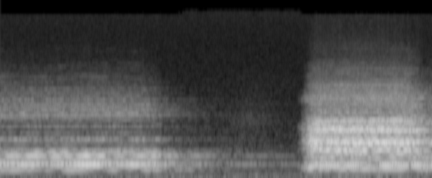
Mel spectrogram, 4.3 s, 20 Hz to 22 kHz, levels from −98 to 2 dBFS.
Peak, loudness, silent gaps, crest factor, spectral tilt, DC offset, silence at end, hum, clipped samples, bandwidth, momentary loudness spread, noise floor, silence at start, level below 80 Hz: -6 dBFS; -19 LUFS; none; 14 dB; -6.5 dB/octave; under 0.1%; 0 s; none; under 0.1%; 9.8 kHz; 15 LU; -52 dBFS; 0 s; -56 dBFS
